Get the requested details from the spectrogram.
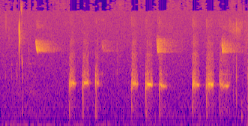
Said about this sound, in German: Ein sehr verrückter kleiner Vogel. So ein bisschen Zaunkönig, hatte ich schon gesagt. Schnabel immer so leicht nach oben. Und dann hat er so ein ganz buntes Gesicht.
